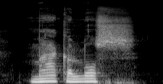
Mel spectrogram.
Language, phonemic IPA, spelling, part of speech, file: Dutch, /ˈmakə ˈlɔs/, make los, verb, Nl-make los.ogg
- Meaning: singular present subjunctive of losmaken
